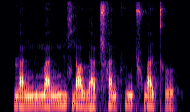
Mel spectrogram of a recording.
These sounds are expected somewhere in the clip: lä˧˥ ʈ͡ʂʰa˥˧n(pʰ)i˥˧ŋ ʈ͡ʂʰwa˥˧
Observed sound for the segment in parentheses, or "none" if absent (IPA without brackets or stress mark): pʰ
